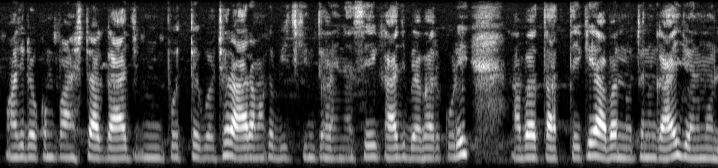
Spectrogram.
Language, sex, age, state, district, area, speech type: Bengali, female, 45-60, West Bengal, Purba Medinipur, rural, spontaneous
